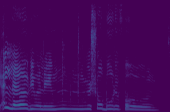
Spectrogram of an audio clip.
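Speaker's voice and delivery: squeaky high-pitched voice. Showing how the voice changes when talking to the baby: squeaky voice. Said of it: "I like how my voice gets so squeak-".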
